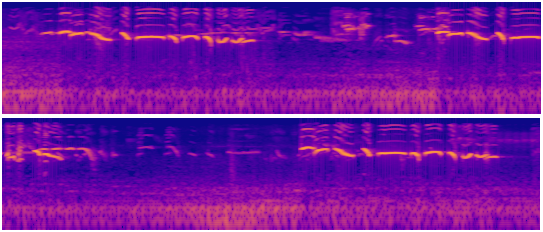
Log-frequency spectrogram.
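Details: Oriental magpie-robin singing in three loud bursts of rich, varied whistles, each a string of slurred up-and-down notes mixed with sharp high chips, separated by brief quiet pauses.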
